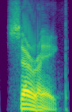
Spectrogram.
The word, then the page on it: sarape: American English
